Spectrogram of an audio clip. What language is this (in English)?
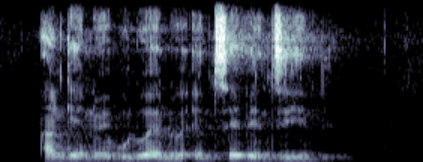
South Ndebele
